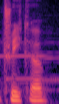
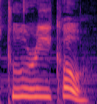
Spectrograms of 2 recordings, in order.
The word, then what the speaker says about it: Trico: The Western pronunciation has been Trico, but during the game, the boy, when he calls to Trico, says Toriko, in a really cute way, and you can call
